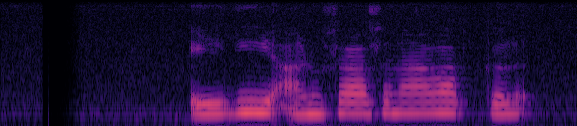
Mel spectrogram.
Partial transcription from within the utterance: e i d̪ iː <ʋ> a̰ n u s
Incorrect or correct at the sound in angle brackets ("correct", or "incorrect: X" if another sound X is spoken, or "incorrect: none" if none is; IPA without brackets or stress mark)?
incorrect: none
